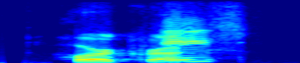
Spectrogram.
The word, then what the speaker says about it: Horcrux: I'd say it's almost like a Horrocrux. Am I saying that right? – What? – Horcrux. – Horcrux. – Oh. – Okay. – From Harry Potter.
